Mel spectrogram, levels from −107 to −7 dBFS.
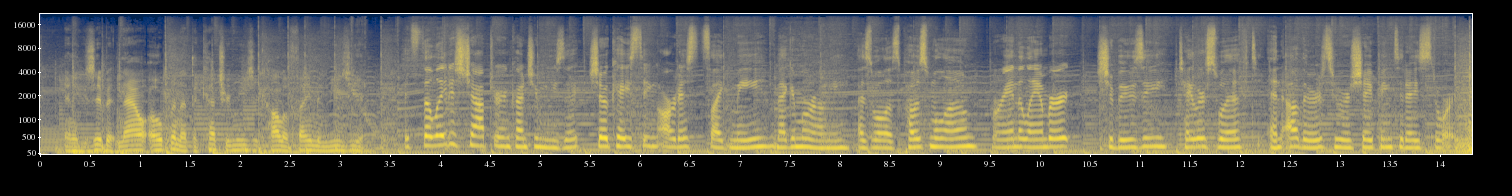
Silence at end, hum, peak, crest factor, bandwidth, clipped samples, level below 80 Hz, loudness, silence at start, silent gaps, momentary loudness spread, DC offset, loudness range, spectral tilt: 0 s; none; 0 dBFS; 16 dB; 19.5 kHz; under 0.1%; -34 dBFS; -17 LUFS; 0 s; none; 6 LU; under 0.1%; 2 LU; -4.5 dB/octave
